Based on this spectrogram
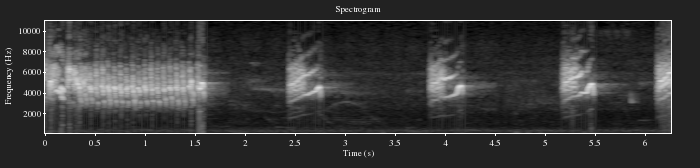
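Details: Striated grassbird song meant to get a sluggish bird singing: an opening fast buzzy trill, then four separate short upswept whistled notes spaced more than a second apart with silence between.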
